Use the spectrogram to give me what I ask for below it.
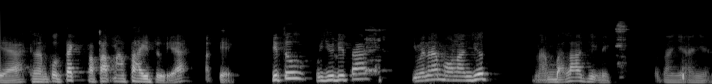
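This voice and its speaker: Very wide pitch swings mark this man's fairly high voice. He talks at a moderate pace. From Java, Indonesia. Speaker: soft skills coach. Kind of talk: online training talk. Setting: video call. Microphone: echo when others unmute.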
